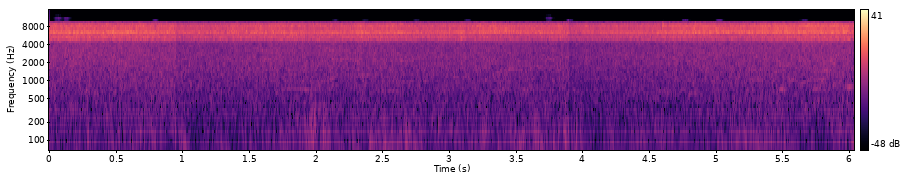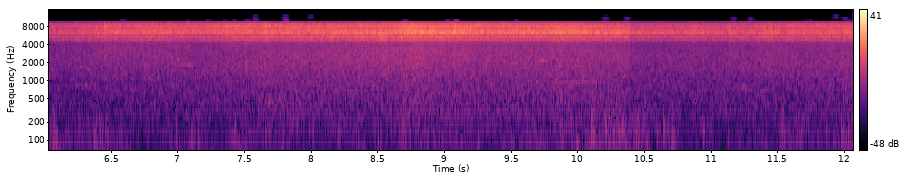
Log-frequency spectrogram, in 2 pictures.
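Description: Whitewater rapids rushing around an inflatable raft as it runs a rapid: a loud, steady rush of churning water, with wind buffeting the microphone.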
